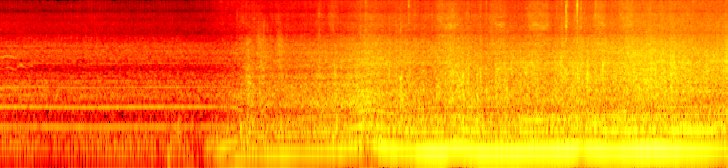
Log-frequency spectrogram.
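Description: Suzuki Jimny Sierra's small four-cylinder engine running under load as the car climbs a rocky dirt track. It is faint at first, then about three seconds in it comes in loud and keeps growing as the car draws near, with tyres crunching on loose gravel.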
